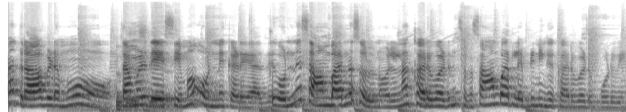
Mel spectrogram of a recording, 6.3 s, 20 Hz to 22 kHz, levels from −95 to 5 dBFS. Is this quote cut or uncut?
cut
